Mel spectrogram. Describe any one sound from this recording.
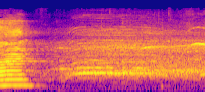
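An acoustic guitar is strummed through an amplifier.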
